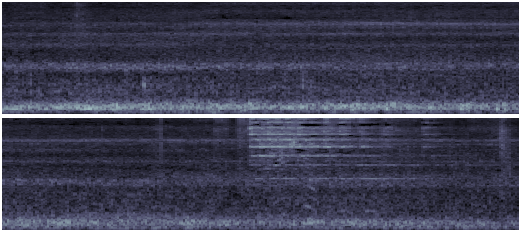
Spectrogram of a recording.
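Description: A low-floor tram passing along its track, with a steady low rumble of wheels on rails that is loudest at first and eases as the tram moves off. A brief high-pitched tone sounds about five seconds in.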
